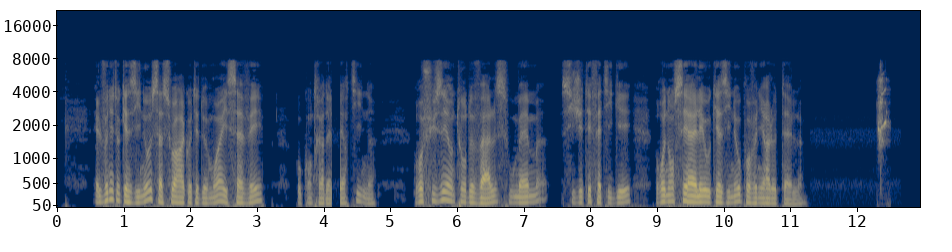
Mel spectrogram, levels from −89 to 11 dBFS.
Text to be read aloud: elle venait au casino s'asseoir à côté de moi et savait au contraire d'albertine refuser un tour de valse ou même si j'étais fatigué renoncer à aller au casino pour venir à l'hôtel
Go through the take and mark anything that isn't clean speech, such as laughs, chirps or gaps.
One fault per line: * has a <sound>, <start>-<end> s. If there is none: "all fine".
* has a dropout, 4.1-4.3 s
* has a laugh, 12.3-12.5 s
